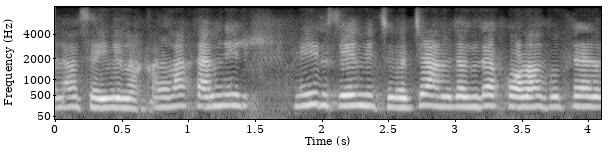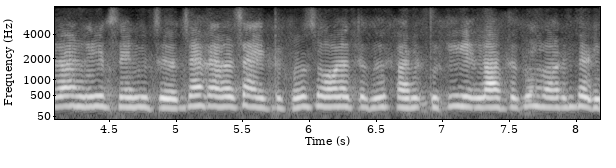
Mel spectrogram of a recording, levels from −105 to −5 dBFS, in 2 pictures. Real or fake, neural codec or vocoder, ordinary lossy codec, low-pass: fake; codec, 16 kHz, 1 kbps, FreqCodec, smaller model; none; none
